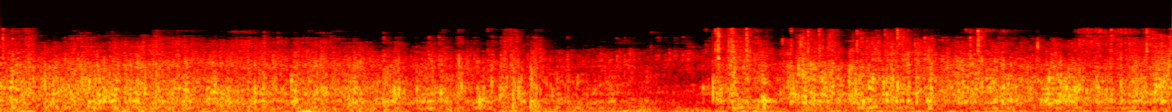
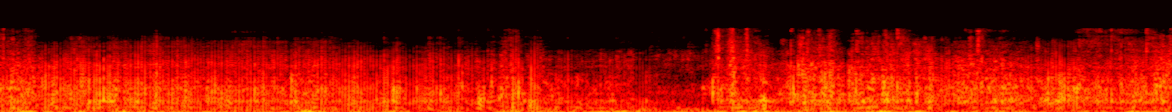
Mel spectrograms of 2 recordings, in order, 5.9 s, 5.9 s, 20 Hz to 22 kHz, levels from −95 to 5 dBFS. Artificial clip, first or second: second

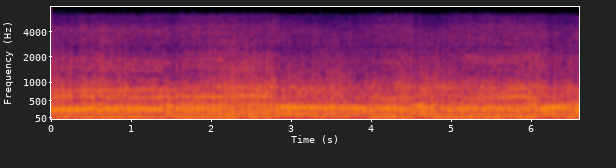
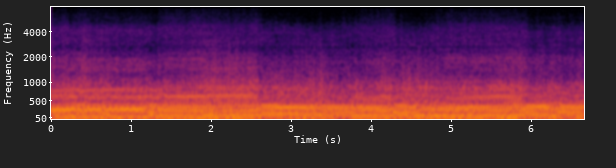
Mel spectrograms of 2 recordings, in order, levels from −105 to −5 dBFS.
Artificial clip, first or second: first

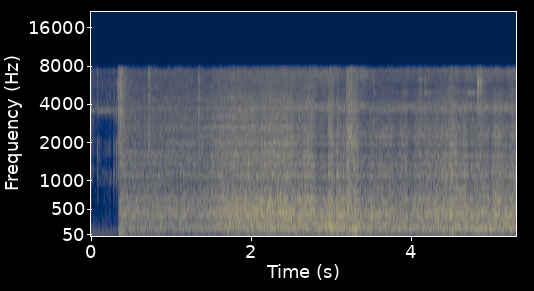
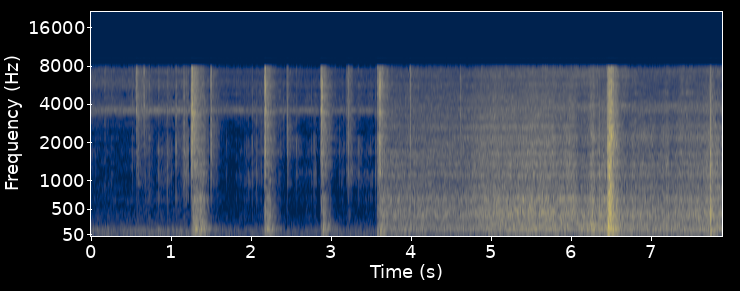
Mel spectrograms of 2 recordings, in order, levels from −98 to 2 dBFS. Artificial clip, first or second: second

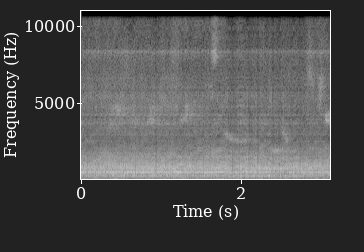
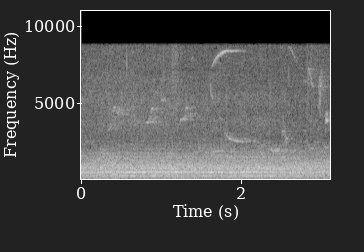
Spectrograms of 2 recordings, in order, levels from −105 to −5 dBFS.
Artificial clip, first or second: first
